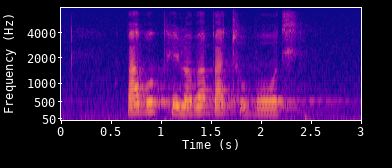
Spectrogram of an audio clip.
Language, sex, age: Southern Sotho, female, 18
